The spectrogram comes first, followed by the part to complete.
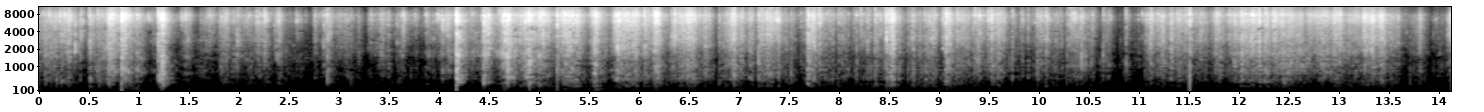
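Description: Plastic packaging crinkling and rustling with many sharp crackles as a VHS tape is unwrapped by hand. It dies down at the very end.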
